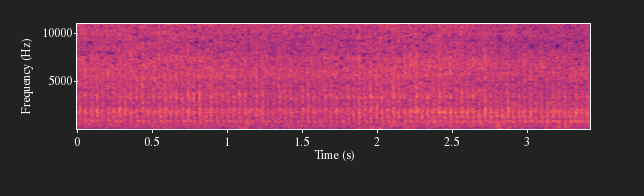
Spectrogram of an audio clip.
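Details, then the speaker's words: Land Rover Freelander TD4 2.0L BMW diesel, 174,000 on the clock, stone cold, after crankshaft pulley replacement for knocking; even idle with steady low clatter, no knock or rattle from the pulley, massive difference in engine tone, normal idle. "there's a massive difference in the tone of that engine now so that's how to change a crankshaft pulley on a freelander"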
